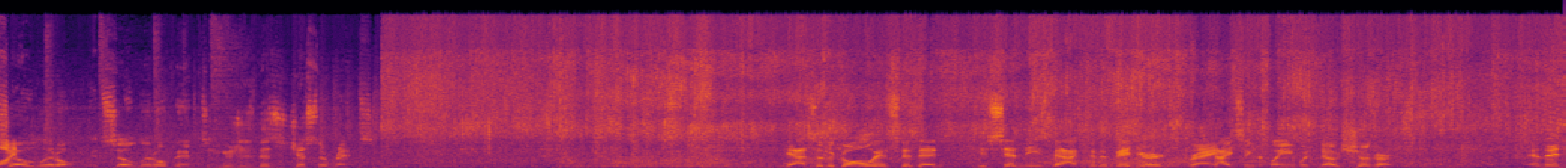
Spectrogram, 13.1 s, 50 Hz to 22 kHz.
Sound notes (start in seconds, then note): 3.3 water spraying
